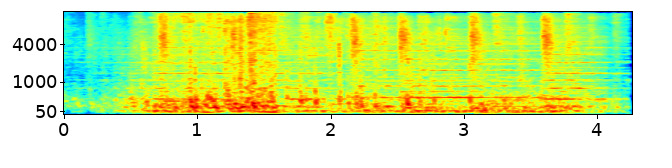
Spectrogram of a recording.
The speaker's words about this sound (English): Now, Forrest and Masu race ahead on their horses.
